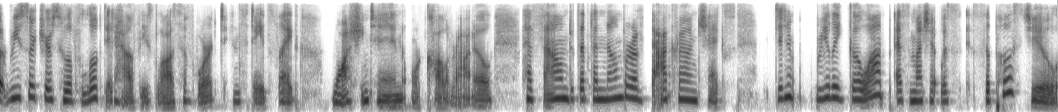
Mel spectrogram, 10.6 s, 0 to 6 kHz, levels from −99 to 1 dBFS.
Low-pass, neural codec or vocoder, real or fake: 5.4 kHz; codec, 16 kHz, 4 kbps, X-Codec, HuBERT features, trained on general audio; fake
